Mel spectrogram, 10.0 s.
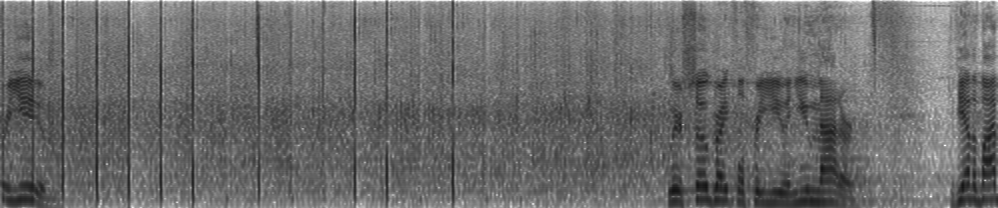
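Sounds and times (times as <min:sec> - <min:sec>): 
speech: 0:00.0 - 0:00.7, 0:06.7 - 0:08.7, 0:09.5 - 0:09.9
sharp steady claps: 0:00.0 - 0:06.8
crowd clapping and noise: 0:00.0 - 0:08.0.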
